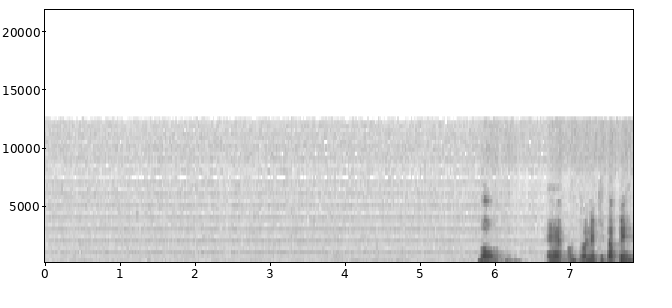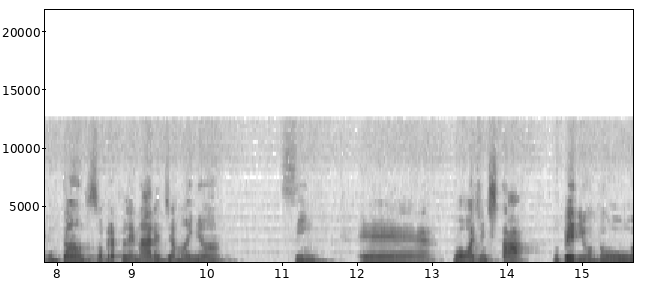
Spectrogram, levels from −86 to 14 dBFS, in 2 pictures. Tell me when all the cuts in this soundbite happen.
none

